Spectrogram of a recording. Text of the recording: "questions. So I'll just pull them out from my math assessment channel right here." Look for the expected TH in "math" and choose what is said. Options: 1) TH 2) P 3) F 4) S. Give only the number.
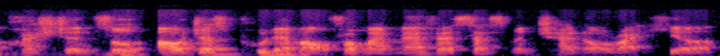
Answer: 3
